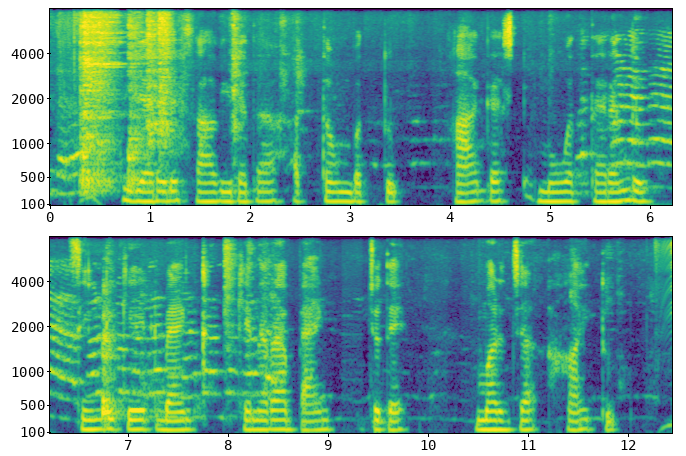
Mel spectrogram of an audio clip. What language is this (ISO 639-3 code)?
kan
